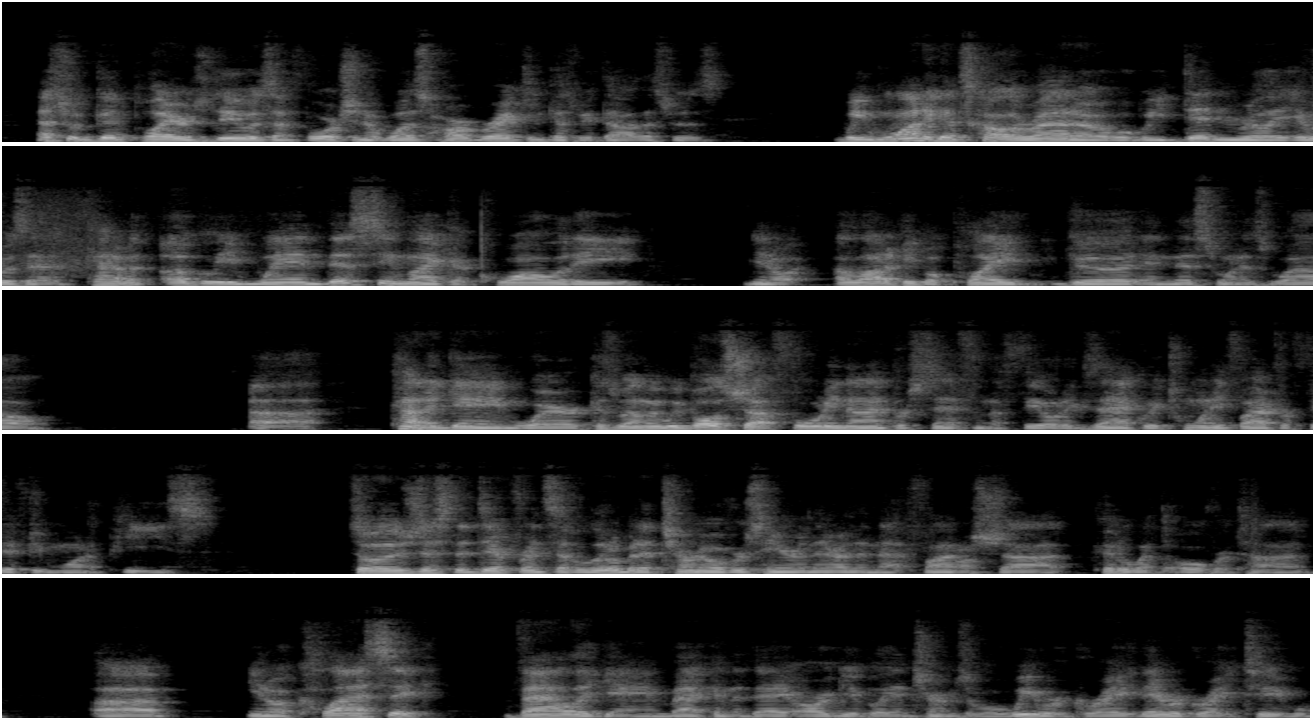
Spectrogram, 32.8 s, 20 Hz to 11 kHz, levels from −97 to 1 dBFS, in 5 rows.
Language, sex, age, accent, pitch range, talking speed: English, male, 20-39, American, 100-110 Hz, 215 wpm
